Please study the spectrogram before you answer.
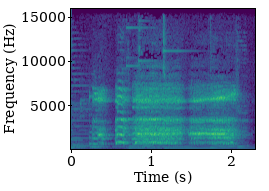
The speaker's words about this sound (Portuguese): O galo cantou. Ele veio avisar. Está na hora da leitura.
